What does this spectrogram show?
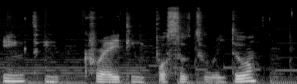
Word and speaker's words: Redux: calling postal redo postal redux or postal redux. I didn't know the X is silent.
